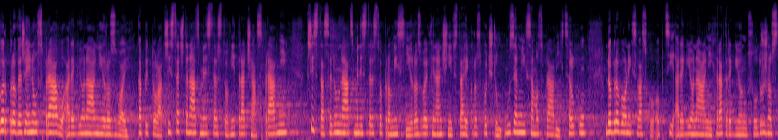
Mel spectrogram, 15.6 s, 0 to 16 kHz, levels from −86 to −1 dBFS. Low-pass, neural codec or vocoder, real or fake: 14.4 kHz; none; real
